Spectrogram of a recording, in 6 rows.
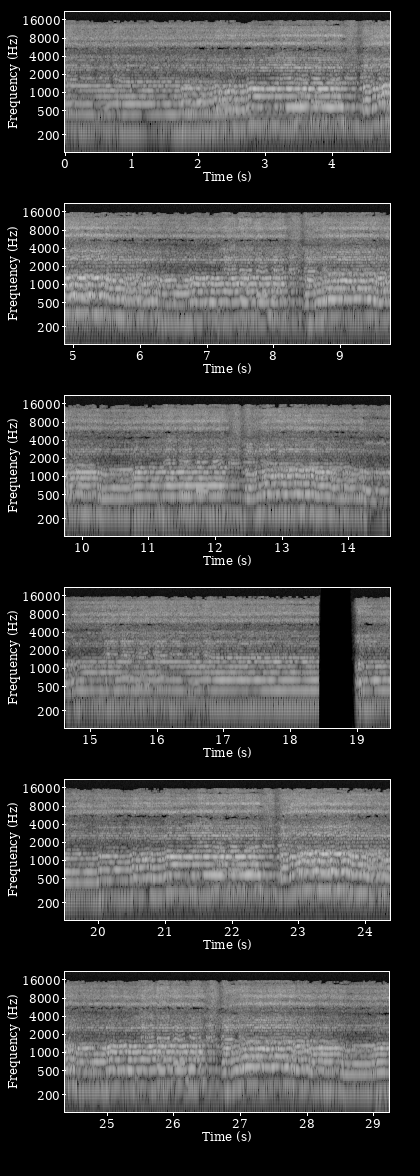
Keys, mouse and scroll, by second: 1.5 Return, 3.3 space, 7.9 alt+scroll down 1, 8.4-8.8 alt+scroll down 1, 9.8-10.2 alt+scroll down 1, 10.8 space, 13.0-13.9 typing, 14.2 scroll down 1, 15.3-16.1 typing, 16.4 double click, 17.0 ctrl+a, 17.4 ctrl+c, 21.6 double click, 27.6 typing.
